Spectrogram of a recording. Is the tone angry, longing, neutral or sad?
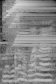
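neutral. It is asked as a plain, neutral question.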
